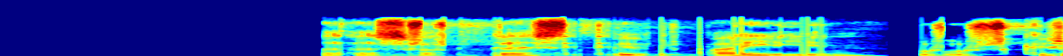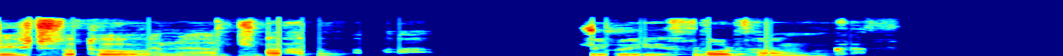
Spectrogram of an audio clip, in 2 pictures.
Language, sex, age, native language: Icelandic, male, 30-39, Icelandic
